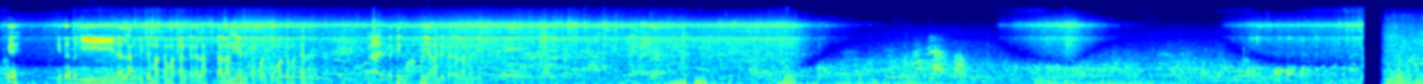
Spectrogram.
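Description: Men chat nearby in a lively voice.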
